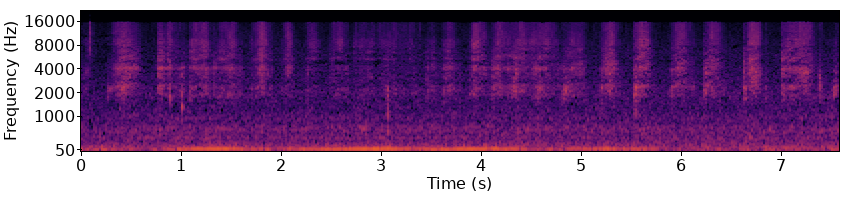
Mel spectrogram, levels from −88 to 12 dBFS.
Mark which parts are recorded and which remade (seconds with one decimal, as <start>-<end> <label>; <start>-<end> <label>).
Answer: 0.0-0.8 recorded; 0.8-2.1 remade; 2.1-3.2 recorded; 3.2-5.6 remade; 5.6-7.6 recorded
